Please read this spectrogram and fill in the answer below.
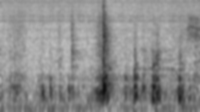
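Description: Light rustling and handling noises as small gear is worked by hand, with a few small clicks and one sharp click about a second in.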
